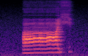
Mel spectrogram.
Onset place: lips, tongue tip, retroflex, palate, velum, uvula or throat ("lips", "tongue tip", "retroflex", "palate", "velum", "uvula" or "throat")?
palate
